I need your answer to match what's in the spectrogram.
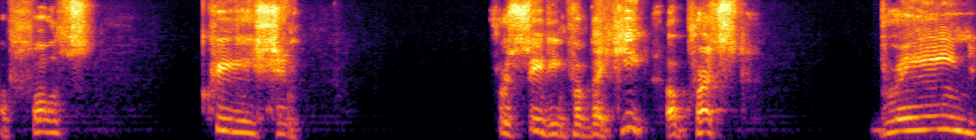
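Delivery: very high, broken, haunted, troubled, halting voice. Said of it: "and his spirit is troubled. He can't really deal with what he's done. / and his spirit is troubled. He can't really deal with what he's done. Is this a dagger I see before me? / uh, the character that".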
